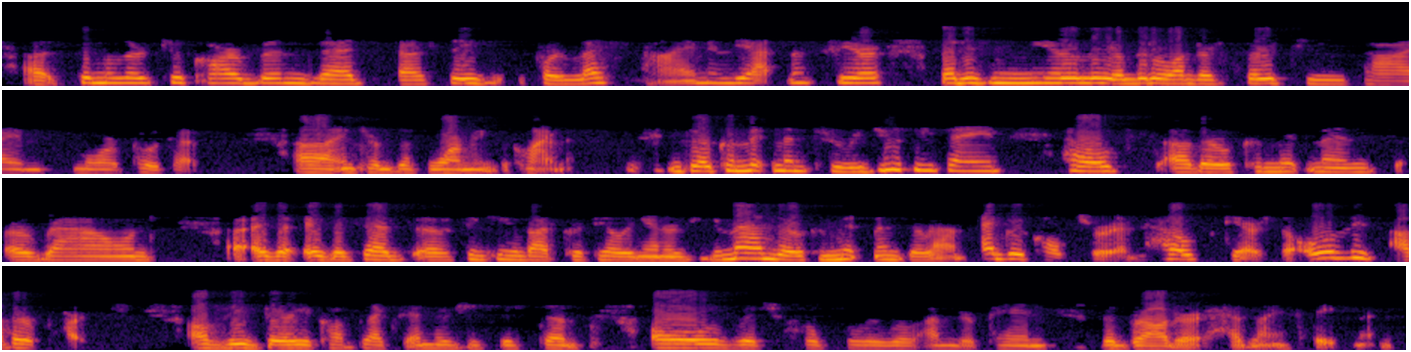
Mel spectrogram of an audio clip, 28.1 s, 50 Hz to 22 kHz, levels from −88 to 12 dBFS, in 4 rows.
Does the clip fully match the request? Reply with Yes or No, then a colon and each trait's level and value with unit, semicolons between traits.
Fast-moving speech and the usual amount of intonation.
No: average, 180 wpm; average, 4.8 semitones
